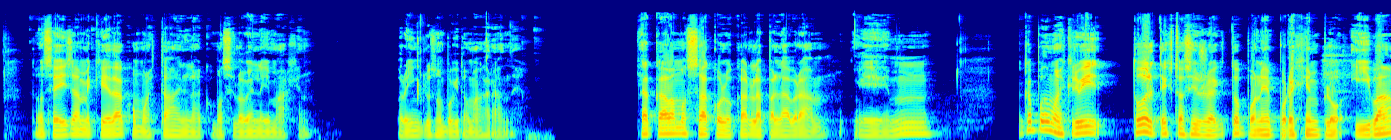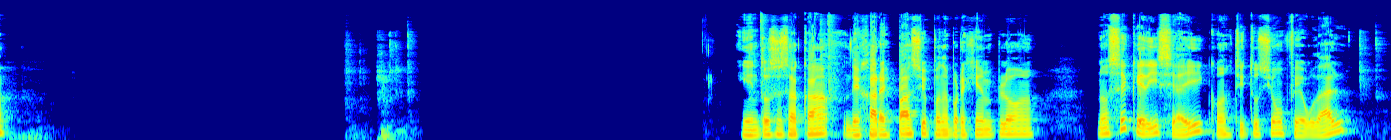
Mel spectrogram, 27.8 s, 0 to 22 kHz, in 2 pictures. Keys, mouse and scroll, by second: 0.2 click, 0.8 click, 5.2 click, 13.5 i, 15.4 a, 16.6 BackSpace, 18.4-22.1 typing, 27.5-27.8 typing.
